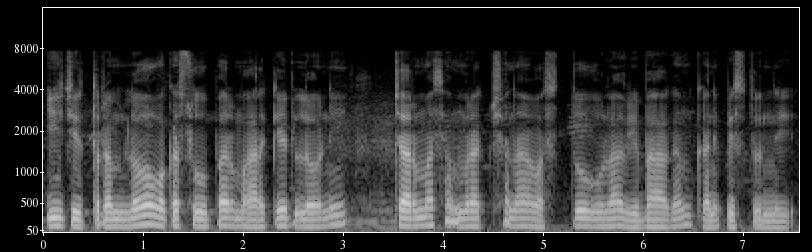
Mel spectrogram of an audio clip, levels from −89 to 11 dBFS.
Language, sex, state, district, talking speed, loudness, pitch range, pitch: Telugu, male, Telangana, Hyderabad, 85 wpm, -19 LUFS, 110-130 Hz, 120 Hz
